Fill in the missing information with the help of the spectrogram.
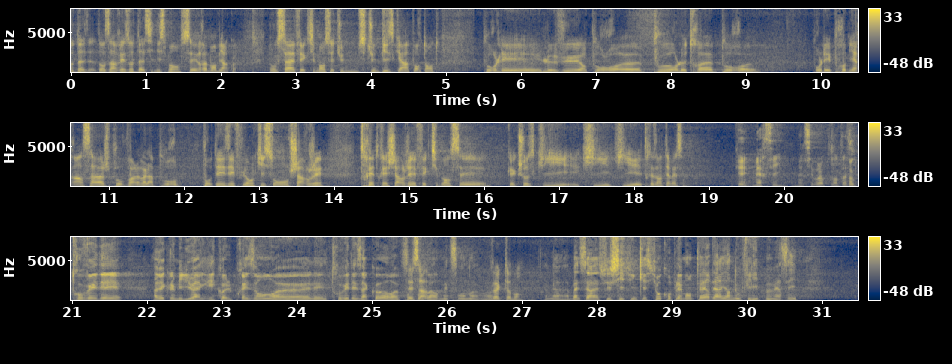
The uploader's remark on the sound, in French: Conférence enregistrée le vendredi 21 octobre 2022, au Salon du Brasseur. Conférence enregistrée le vendredi 21 octobre 2022, au Salon du Brasseur.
